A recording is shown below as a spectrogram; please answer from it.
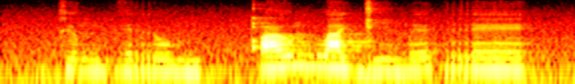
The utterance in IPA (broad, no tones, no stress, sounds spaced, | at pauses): kʲ o ŋ bʱ ɪ r u ŋ | qʼ ʊː ŋ w a j ɡ iː m ɪ | r e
